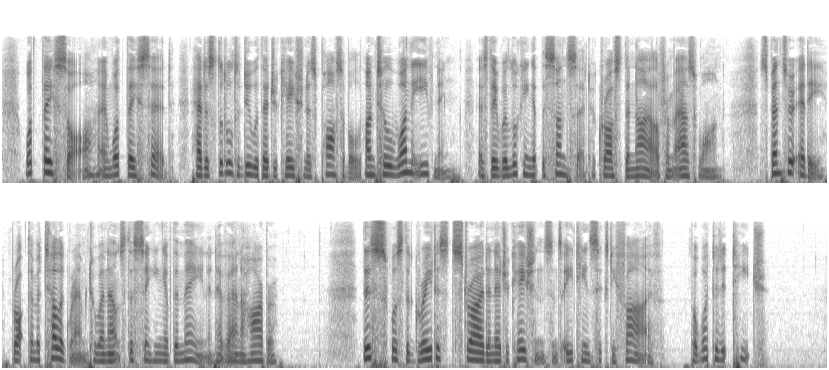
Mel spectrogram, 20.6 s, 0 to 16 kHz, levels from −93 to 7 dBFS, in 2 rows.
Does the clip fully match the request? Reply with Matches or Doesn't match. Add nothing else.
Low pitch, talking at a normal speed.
Doesn't match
